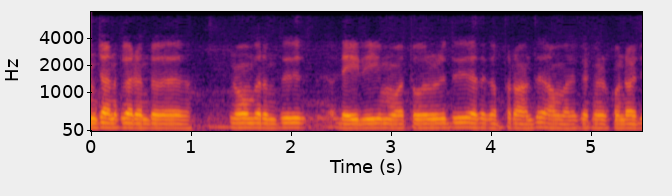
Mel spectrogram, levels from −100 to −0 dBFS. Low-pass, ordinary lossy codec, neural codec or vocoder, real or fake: 7.2 kHz; none; codec, 16 kHz in and 24 kHz out, 1 kbps, XY-Tokenizer; fake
